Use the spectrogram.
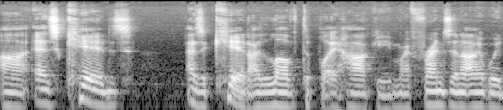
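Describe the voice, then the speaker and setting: A man with a Philadelphia accent and fairly even intonation. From US Northeast, Philadelphia. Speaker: elementary school teacher. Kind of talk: recorded class talk to pupils. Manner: casual, with frequent fillers.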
